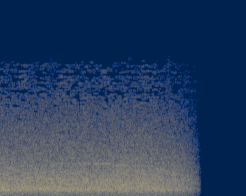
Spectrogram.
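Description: Steady, even hiss-like noise with no rhythm or pitch, like a background noise bed, that fades out near the end and then cuts to silence.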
